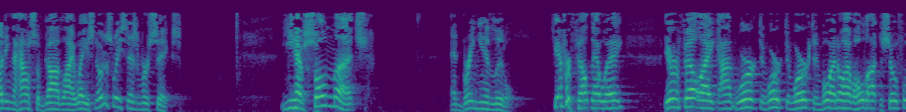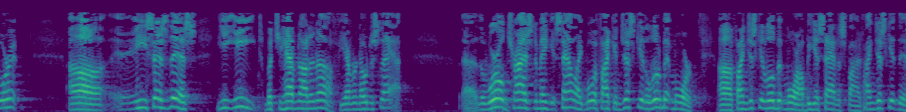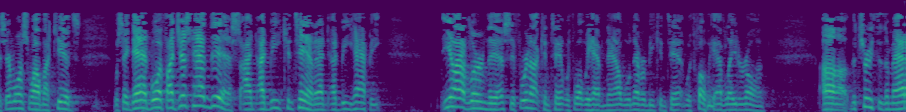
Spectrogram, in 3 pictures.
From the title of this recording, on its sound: Ketha Heights Baptist Church ~ Live Broadcast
